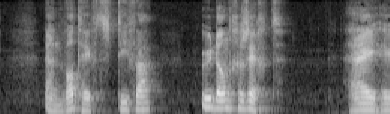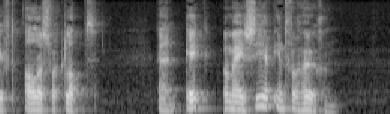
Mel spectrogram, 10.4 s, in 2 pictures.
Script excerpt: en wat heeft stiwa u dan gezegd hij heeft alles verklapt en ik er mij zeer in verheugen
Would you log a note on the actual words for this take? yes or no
no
